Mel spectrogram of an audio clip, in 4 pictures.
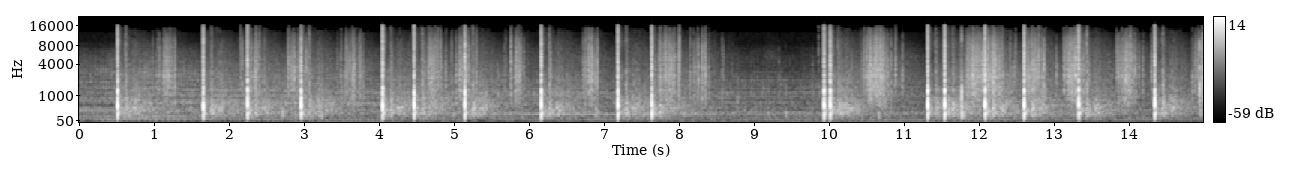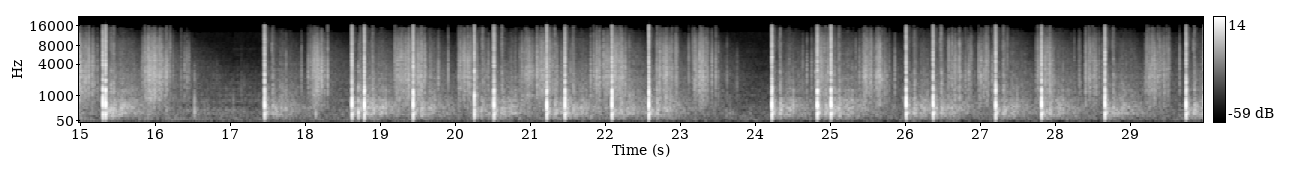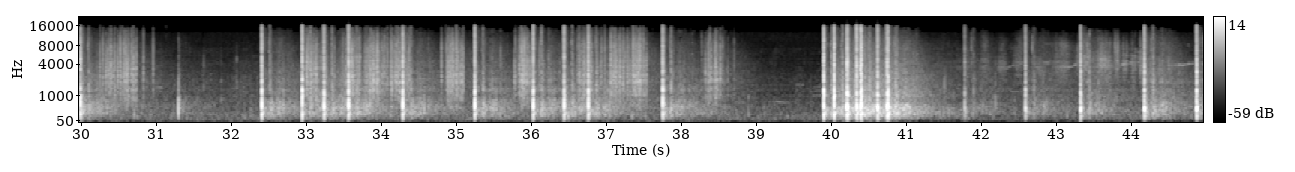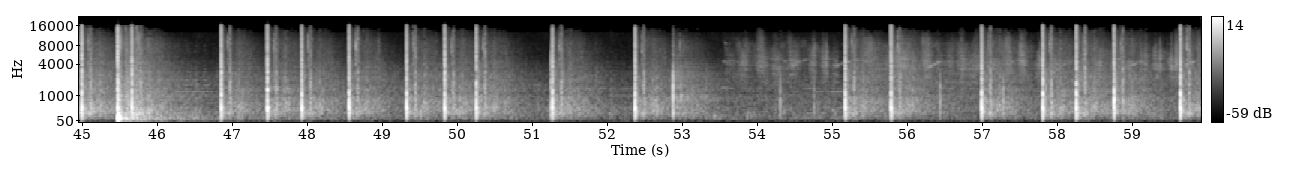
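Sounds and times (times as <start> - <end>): fireworks crackling: 0.0 - 39.2, 39.9 - 59.9
firework shells bursting: 39.9 - 48.8.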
